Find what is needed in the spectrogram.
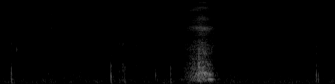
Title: Last week sneezes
